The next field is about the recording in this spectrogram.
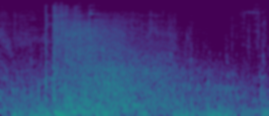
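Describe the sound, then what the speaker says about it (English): Gunfire in the video game Control, a dense run of shots crackling through a busy mix of game effects, loud and sustained for a few seconds. "Unfortunately, gotta shoot you with one of these."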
